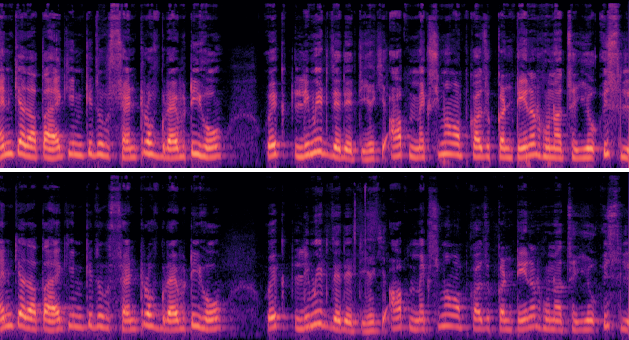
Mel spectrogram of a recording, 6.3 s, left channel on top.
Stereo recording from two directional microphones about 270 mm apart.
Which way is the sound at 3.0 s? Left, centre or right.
Left.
